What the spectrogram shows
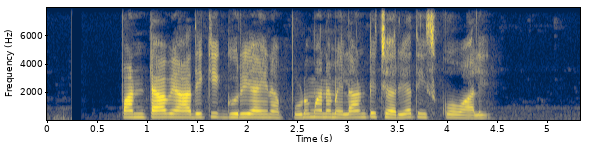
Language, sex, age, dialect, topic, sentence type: Telugu, male, 56-60, Telangana, agriculture, question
